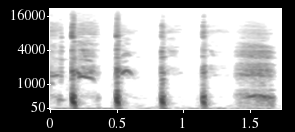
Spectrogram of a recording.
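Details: Acted cough by a male-voiced voice actor playing a young man with a cold, wanting cough medicine at night: four short, dry, hacking coughs, then a breath out.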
